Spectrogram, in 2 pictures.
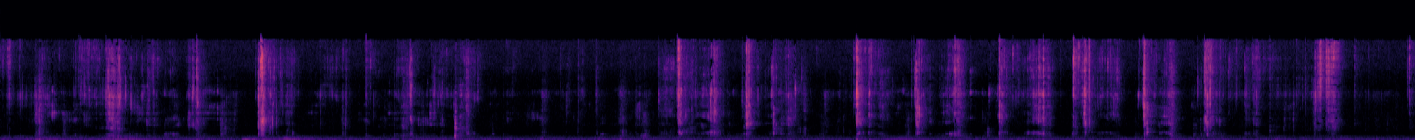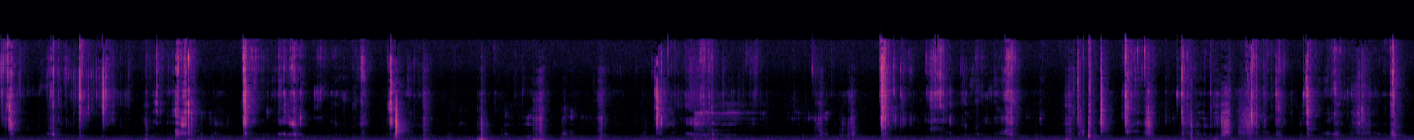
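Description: Close-up chewing and crunching of crispy fried chicken: many short, sharp crunches and wet mouth clicks, irregular and spread throughout.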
